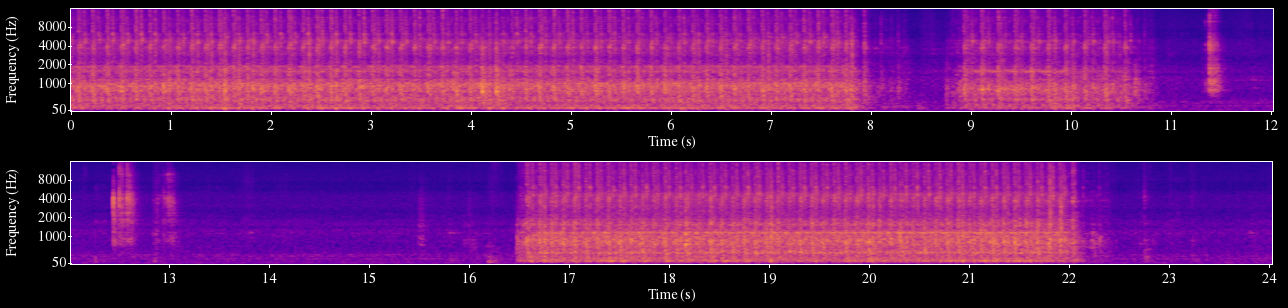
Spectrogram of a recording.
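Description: Brother electric sewing machine fitted with a walking foot, stitching a hem through thick handwoven towel cloth with a fast, even stitching rhythm. It runs in three spells: a long run of about eight seconds, a short burst, then after a pause with a few light clicks, another run of about five seconds.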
